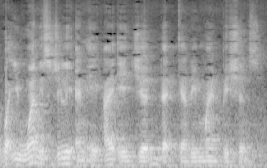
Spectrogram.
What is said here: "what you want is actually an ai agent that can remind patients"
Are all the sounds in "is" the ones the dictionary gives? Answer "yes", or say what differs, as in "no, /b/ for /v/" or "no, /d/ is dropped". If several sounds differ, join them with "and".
no, /s/ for /z/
